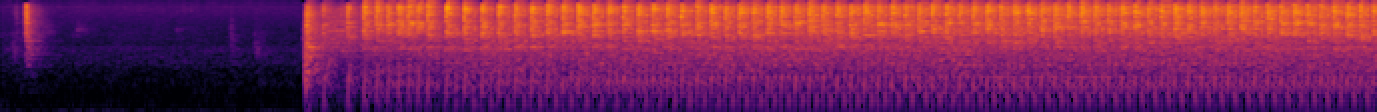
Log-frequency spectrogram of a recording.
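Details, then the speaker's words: Snowblower with a previous no-start, cold, on full choke: it catches on the first pull and settles into a quick, even popping beat with no stumbling. It is back in working condition, a little smoky in the garage. "little bit of ballet to get that moving but looks like it's back in working condition that's great"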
